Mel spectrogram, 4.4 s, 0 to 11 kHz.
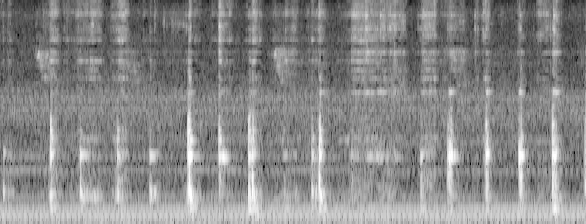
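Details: KamAZ 740.13 diesel idling with a sharp metallic knock about four times a second near cylinder 8. It eased but did not stop when injector line 8 was loosened, and the liner was found scored: piston knock.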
